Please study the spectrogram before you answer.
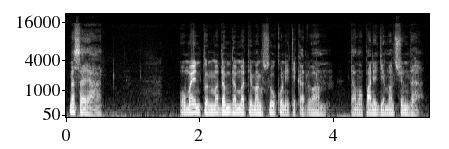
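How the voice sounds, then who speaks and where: A man's voice: fairly low pitch, normal speed, dry recording, natural voice. A man playing a blunt, commanding wealthy mansion owner in a radio comedy drama. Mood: stern. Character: wealthy male mansion owner, childless husband.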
